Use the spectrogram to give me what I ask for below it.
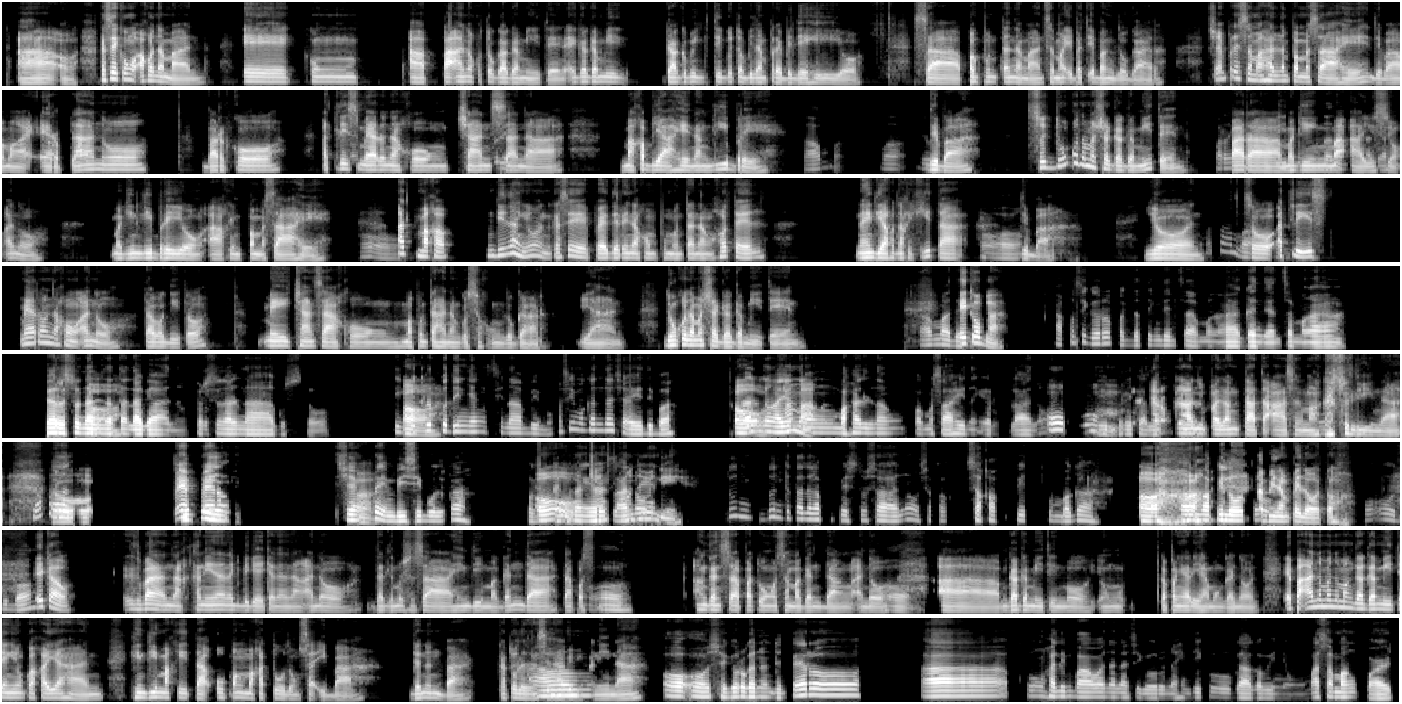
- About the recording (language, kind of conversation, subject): Filipino, unstructured, Kung kaya mong maging hindi nakikita, paano mo ito gagamitin?
- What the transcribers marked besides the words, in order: other background noise; tapping; "Opo" said as "Opom"; laughing while speaking: "gasolina"; in English: "cockpit"; laughing while speaking: "Oo"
